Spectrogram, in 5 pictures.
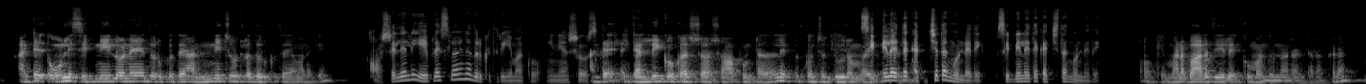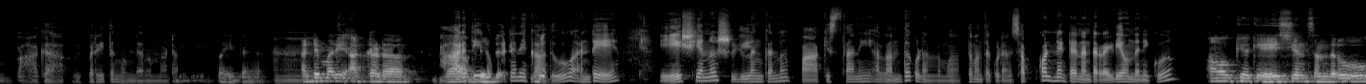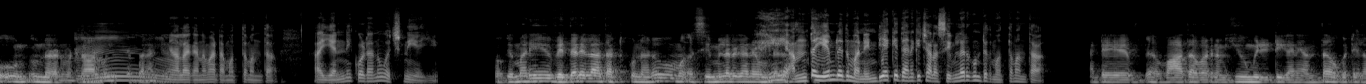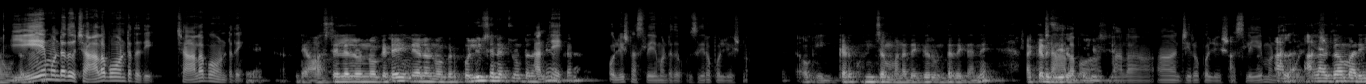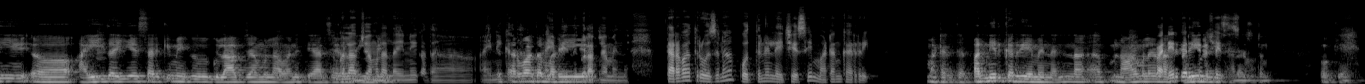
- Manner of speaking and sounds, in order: in English: "ఓన్లీ"; in English: "ప్లేస్‌లో"; in English: "ఇండియన్ స్టోర్స్"; in English: "ష షాప్"; tapping; in English: "సబ్‌కాంటినెంట్"; in English: "ఎసియన్స్"; in English: "నార్మల్‌గా"; in English: "వెదర్"; in English: "సిమిలర్‌గానే"; other background noise; in English: "సిమిలర్‌గా"; in English: "హ్యుమిడిటి"; other noise; in English: "జీరో"; in English: "జీరో పొల్యూషన్"; in English: "జీరో పొల్యూషన్"; in English: "మటన్ కర్రీ"; in English: "మటన్"; in English: "పన్నీర్ కర్రీ"; in English: "నార్మల్‌గా"; in English: "పన్నీర్ కర్రీ"
- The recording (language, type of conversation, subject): Telugu, podcast, అతిథుల కోసం వండేటప్పుడు ఒత్తిడిని ఎలా ఎదుర్కొంటారు?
